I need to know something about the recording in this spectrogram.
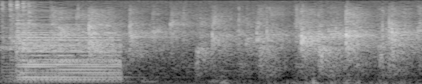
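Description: The last guitar chord of a song's backing track, held about half a second and then dropping away, followed by a few faint scattered claps.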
